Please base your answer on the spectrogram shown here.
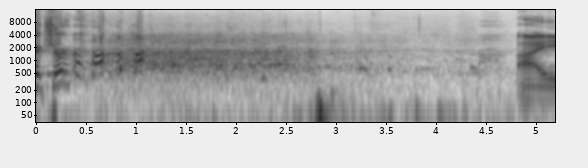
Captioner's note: laughter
